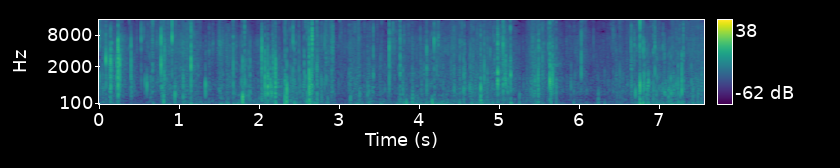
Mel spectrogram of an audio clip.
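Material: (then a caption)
Polypropylene. A blue IKEA BRATTBY woven polypropylene carrier bag with a yellow-patterned strap is held empty and rubbed and crumpled with both hands. The result is a dense run of dry, crackling crinkles and short crunchy snaps that reach up into the high, bright range. The snaps come in uneven bursts with almost no ring between them.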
